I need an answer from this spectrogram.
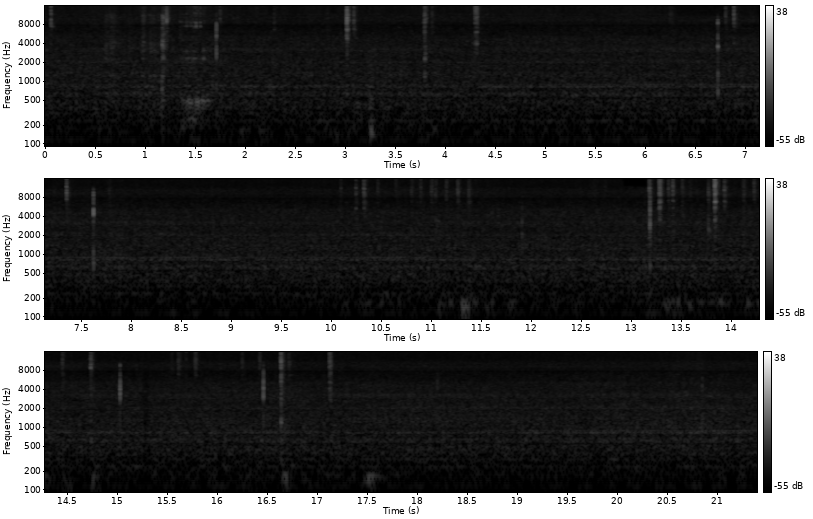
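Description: Typing on a computer keyboard: faint, irregular key clicks scattered over about twenty seconds above a steady background hiss.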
